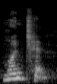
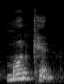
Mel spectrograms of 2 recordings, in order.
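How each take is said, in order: Both takes have the same delivery.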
